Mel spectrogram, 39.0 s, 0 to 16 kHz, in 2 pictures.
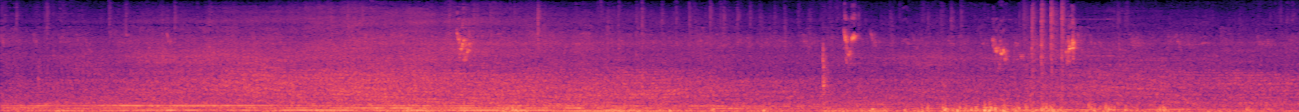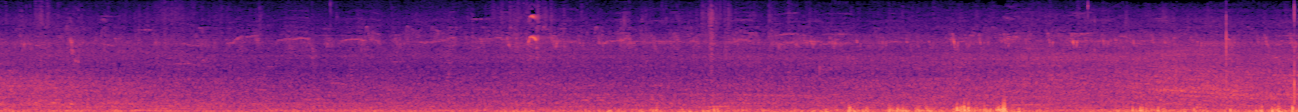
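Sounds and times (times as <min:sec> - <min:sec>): wind rumble on microphone: 0:00.0 - 0:21.1, 0:28.2 - 0:38.9
pigeons flapping wings: 0:15.3 - 0:16.2.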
